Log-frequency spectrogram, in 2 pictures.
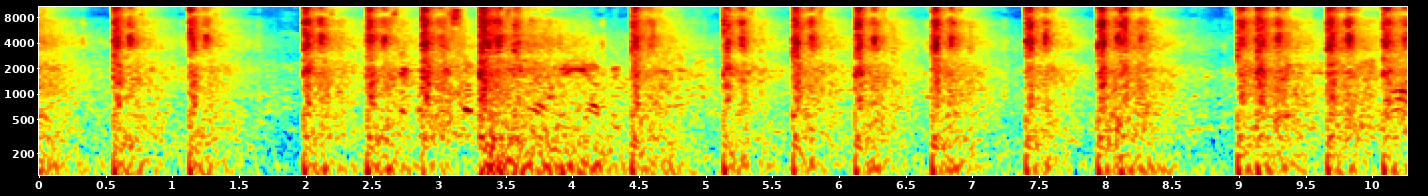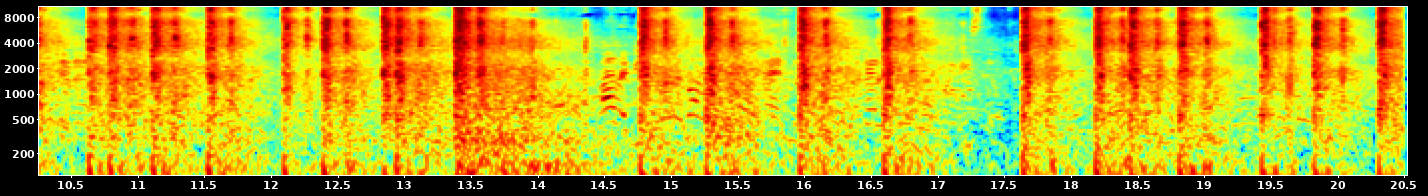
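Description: Loud firecrackers explode in rapid bursts outdoors, echoing.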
